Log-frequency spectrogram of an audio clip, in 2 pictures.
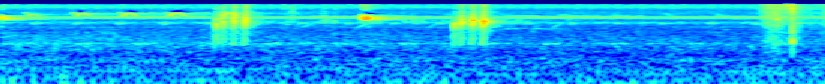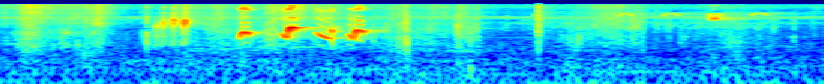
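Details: Red-whiskered bulbul, a caged decoy singing to lure a wild bird down to fight; a short burst of loud, warbled, rising and falling notes mid-way, scattered brief chirps and clicks around it, over a thin steady high whine.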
